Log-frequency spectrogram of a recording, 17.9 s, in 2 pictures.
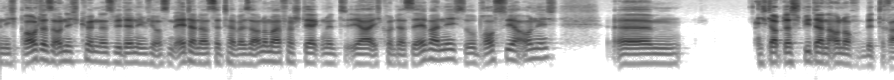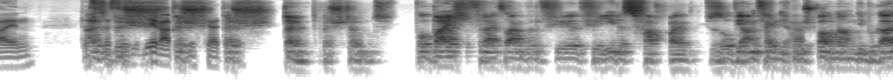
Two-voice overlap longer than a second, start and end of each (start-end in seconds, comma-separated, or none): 9.8-11.5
